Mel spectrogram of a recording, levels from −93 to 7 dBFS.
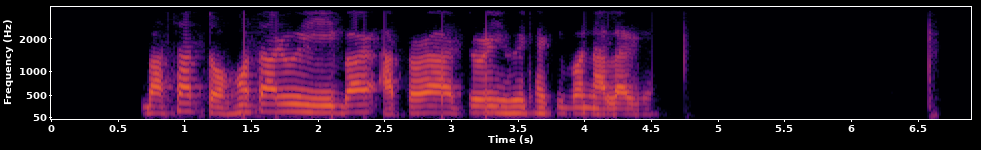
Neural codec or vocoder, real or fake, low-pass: none; real; 3.6 kHz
